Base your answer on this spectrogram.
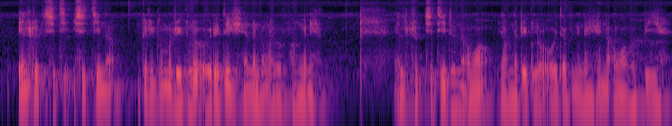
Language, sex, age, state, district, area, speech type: Manipuri, male, 18-30, Manipur, Chandel, rural, spontaneous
